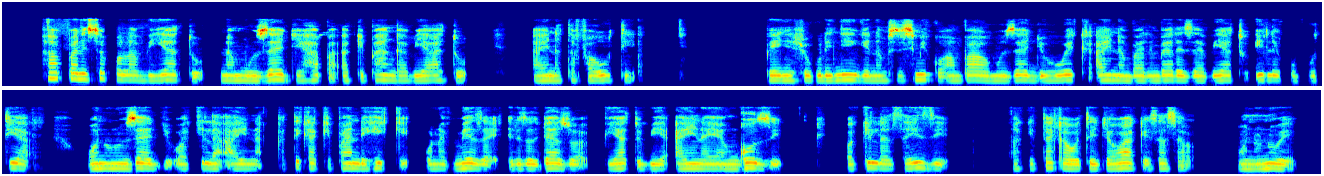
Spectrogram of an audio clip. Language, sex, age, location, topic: Swahili, female, 18-24, Wajir, finance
